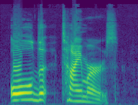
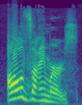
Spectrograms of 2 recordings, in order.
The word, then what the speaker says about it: Alzheimer's: They say Alzheimer's and old timers. What? Where are you coming up with this? Like, how are people coming up with these words? It's Alzheimer's. There's a Z in there.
